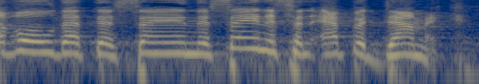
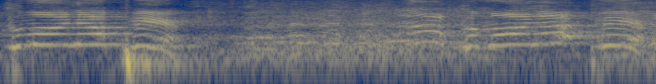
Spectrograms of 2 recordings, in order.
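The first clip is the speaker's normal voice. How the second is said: mock taunting shout; 9 semitones higher than usual. Drunk fans taunting the player into the stands, mock shouting. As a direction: dare the player to climb up. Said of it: "they're always calling him up".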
